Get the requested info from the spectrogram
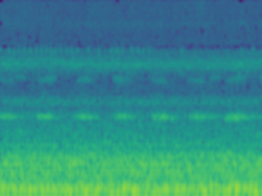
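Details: Cricket chirping in steady, evenly spaced pulses about twice a second, each a short buzzy trill on a fairly low pitch, over a constant low rumble and hiss that is louder than the insect.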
